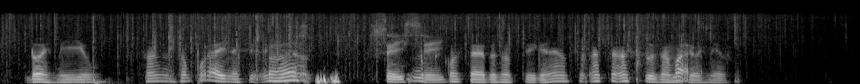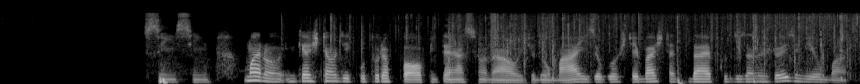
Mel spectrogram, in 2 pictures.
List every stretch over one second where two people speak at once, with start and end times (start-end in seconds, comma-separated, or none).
none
